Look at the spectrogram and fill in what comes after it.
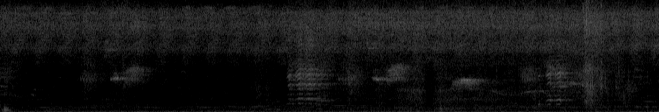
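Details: Goat giving a few short, nasal bleats with bright harmonic tones, irregular and spaced about a second apart, partly masked by a steady high-pitched hiss throughout.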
